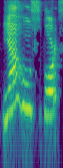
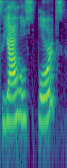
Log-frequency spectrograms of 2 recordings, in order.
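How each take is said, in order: First: Drawn-out Yahoo Sports, high, loud, slow, falling; sports announcer. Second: Slow Yahoo Sports with a rising Yahoo; playful jingle tag ending up; sing-song announcer. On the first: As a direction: boom it like a TV jingle. Announcing sports outlet name. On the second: Second jingle take, rising. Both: Pretend.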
